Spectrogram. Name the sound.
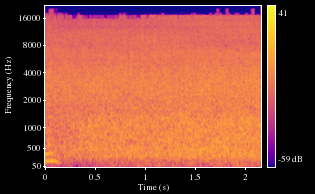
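mountain stream flowing over boulders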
